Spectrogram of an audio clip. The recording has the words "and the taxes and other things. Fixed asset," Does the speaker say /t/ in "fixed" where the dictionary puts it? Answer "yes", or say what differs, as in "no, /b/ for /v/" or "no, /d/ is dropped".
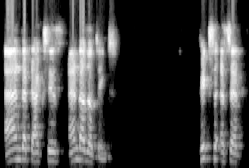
no, /t/ is dropped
